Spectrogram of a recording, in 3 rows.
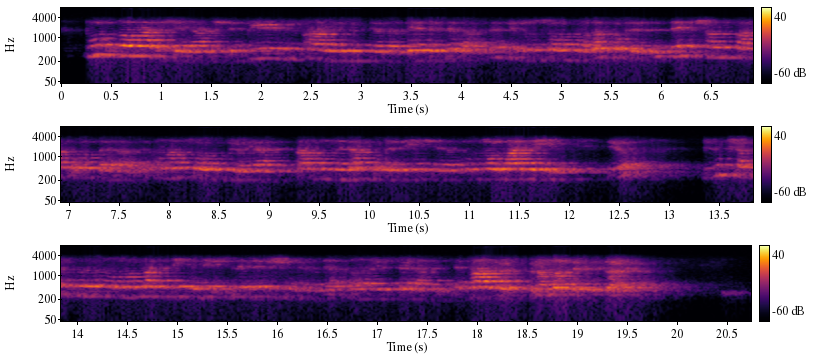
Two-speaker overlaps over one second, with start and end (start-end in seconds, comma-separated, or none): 18.2-19.5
